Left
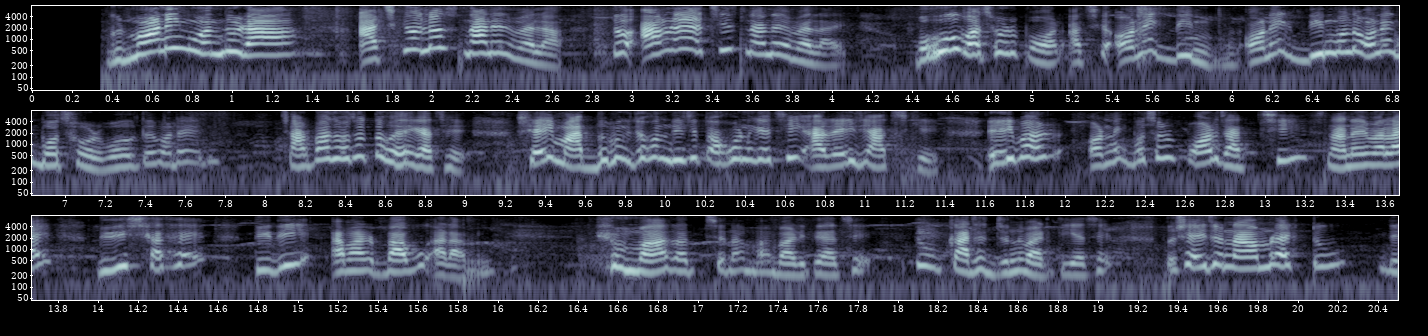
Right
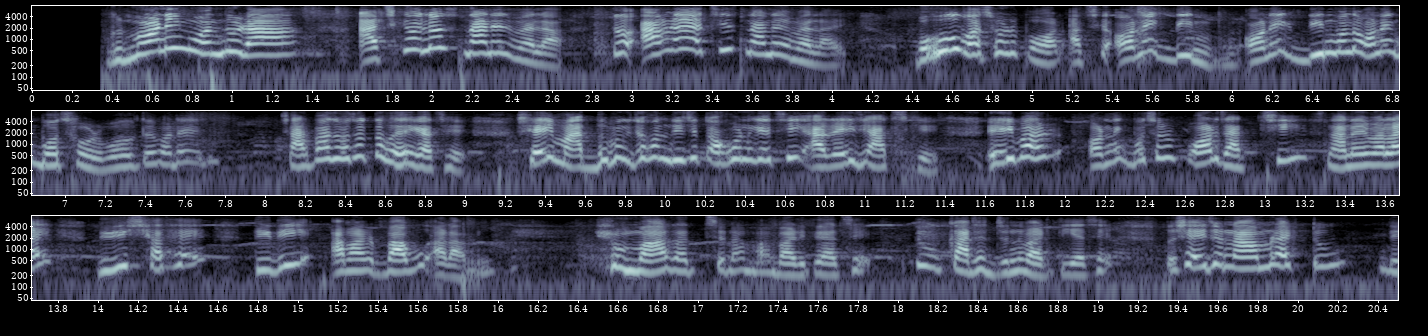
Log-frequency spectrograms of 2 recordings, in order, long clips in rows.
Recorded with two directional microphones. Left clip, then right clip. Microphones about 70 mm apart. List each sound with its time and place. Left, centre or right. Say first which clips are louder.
0.3 s speech: even; left
1.6 s speech: even; left
4.4 s a woman's voice: even; left
5.8 s speech: right 1 dB; left
6.3 s a woman's voice: even; left
9.7 s a woman's voice: right 1 dB; left
15.1 s a woman's voice: right 1 dB; left
16.5 s a woman's voice: even; left
19.3 s speech: right 1 dB; left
